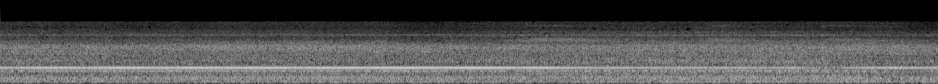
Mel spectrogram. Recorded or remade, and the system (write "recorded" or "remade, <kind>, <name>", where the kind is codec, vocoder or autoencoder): recorded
